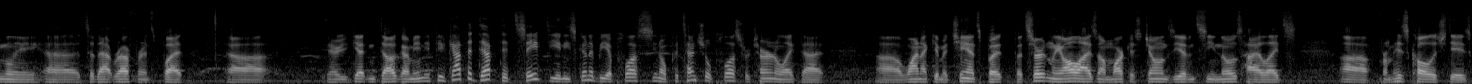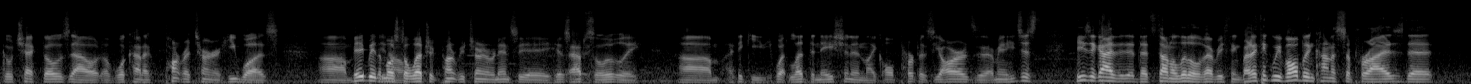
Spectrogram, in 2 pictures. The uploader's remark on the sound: Live Show. We were live for Day 3 of Patriots Training Camp.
